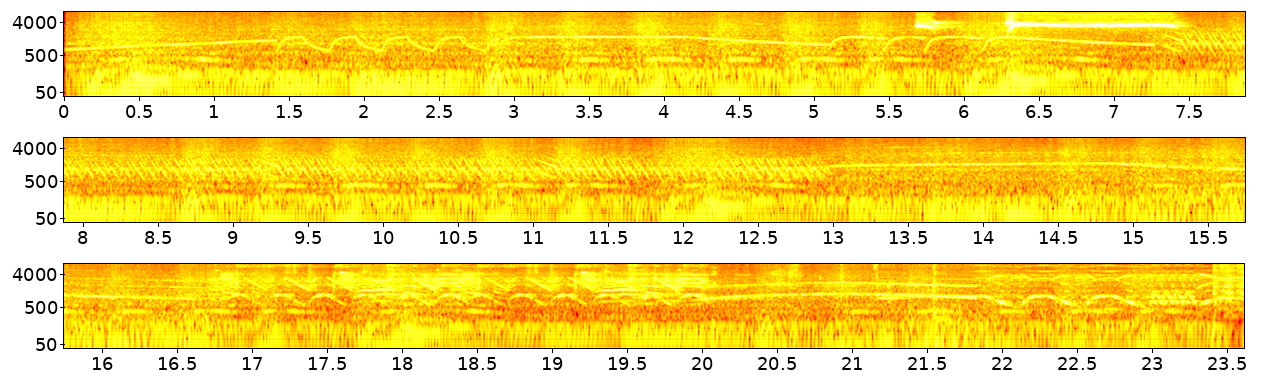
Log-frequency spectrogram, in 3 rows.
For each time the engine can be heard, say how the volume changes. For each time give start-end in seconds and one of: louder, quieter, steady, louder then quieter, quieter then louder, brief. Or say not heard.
0.0-23.5 quieter.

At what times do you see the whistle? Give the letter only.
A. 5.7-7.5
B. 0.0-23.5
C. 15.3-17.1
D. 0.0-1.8
A.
